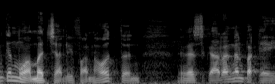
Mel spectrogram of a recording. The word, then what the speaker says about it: Muhammad Charly Van Houten: Tapi kan ketika diucapkan kan Muhammad Charlie Van Houten. Ya, sekarang kan pakai Y gitu. Ya ini aja lah lebih untuk ini. Tapi kan pengucapan tetap Muhammad Charlie Van Houten tuh.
